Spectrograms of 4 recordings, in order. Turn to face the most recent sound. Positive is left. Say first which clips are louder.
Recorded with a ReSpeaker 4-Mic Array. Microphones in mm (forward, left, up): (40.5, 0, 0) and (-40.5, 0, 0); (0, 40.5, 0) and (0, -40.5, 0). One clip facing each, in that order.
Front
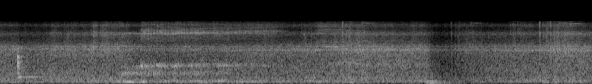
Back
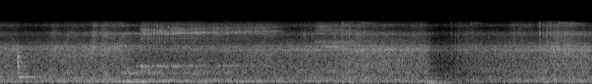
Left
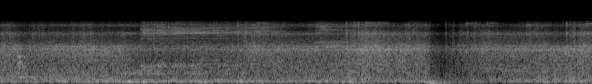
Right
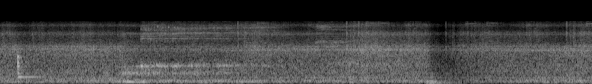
# front 3 dB, right 5 dB
turn(degrees=-55)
